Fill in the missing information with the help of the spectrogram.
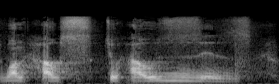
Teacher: What happens here is that you add the [z] at the end. But the final consonant voices.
